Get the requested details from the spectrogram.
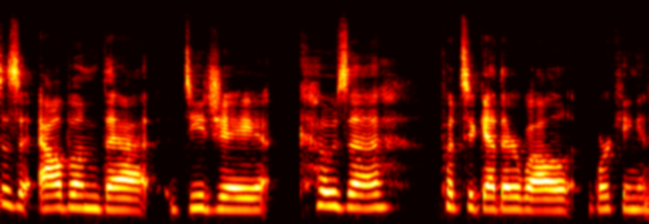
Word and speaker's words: Koze: I believe it's DJ Koze. It's okay. – K-O-Z-E. But since it's German, I feel like you'd put that E in there.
